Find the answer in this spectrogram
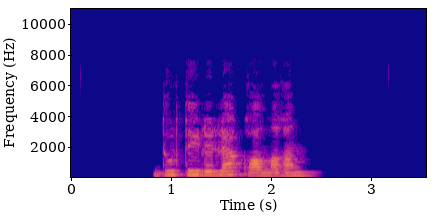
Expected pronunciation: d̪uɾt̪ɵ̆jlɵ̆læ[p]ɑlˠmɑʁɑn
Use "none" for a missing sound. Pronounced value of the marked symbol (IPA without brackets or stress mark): q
